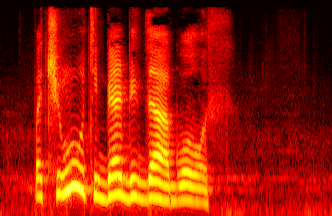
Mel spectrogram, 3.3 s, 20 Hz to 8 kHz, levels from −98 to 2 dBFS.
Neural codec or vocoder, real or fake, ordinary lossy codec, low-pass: codec, 16 kHz, 2 kbps, X-Codec, HuBERT features, trained on balanced general audio; fake; MP3, 48 kbps; 7.2 kHz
